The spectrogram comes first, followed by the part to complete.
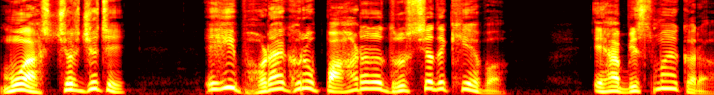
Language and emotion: Odia, surprised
